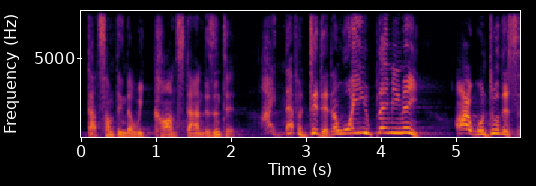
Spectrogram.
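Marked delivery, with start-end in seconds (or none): 2.4-5.8 high, whiny, wounded denial; mock indignant protest. Preacher imitating someone wrongly accused, high whiny protest. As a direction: play the wrongly blamed teen protesting.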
